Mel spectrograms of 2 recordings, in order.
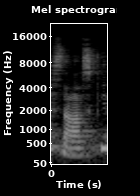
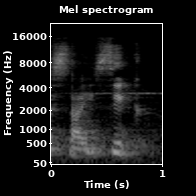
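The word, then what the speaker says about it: psychic: आए तो यहां पे पी साइलेंट हो जाएगा इसका उच्चारण नहीं होगा तो इसको हम क्या पढ़ेंगे पी एस वाई सी एच आई सी इसको हम पढ़ेंगे सासिक सासिक सासिक होती है मानसिक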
